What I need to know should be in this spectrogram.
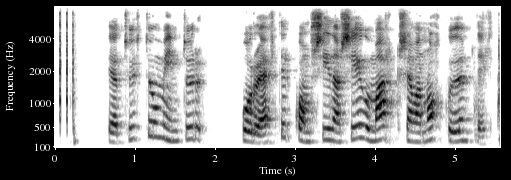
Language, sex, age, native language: Icelandic, female, 70-79, Icelandic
